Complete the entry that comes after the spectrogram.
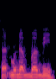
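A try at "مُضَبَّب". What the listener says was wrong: mudob, bukan mudab ya, mudob. Itu huruf dot.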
